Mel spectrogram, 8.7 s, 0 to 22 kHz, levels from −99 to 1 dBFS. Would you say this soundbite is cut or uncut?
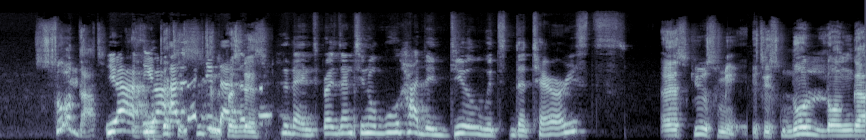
cut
